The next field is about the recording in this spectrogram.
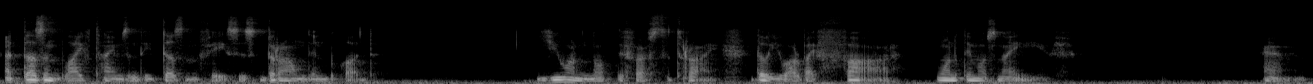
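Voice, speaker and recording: A man playing an ancient, seductive and menacing vampire lord in an ASMR roleplay, speaking in a deliberate, suave, condescending and hypnotic manner, often sinking to a hushed murmur. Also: deep voice, steady tone. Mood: proud, menacing. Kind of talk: ASMR roleplay, intimate dramatic monologue.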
